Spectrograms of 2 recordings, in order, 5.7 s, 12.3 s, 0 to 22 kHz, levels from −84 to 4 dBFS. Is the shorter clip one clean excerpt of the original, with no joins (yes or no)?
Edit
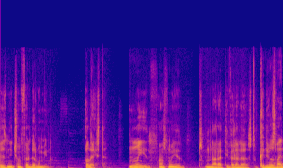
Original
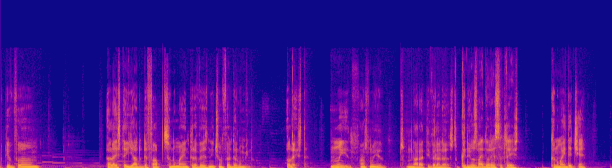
yes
